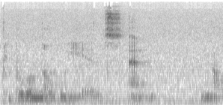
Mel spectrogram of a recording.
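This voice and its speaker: Slow-talking young woman. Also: extremely low pitch, sing-song, vocal fry. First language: Afrikaans. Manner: chatty, frank, many "like"s and "um"s. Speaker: vlogger answering viewer questions. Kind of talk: casual Q&A chat. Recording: echoey room, faint background hum.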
